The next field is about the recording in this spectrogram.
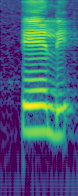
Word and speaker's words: ele: Por exemplo, ele, pronúncia fechada. Ela, pronúncia aberta.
